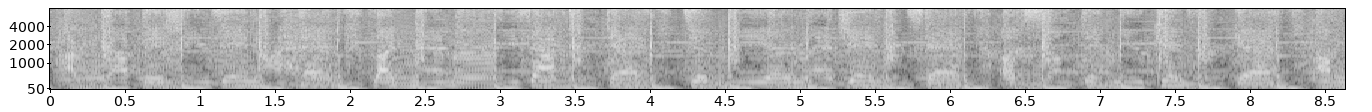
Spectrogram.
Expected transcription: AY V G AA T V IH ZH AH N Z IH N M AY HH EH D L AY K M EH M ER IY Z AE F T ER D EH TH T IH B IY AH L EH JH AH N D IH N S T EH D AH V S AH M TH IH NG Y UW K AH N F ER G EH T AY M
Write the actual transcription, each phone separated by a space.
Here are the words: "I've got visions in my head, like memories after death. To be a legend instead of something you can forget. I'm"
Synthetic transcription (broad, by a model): AY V G AA T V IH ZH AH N Z IH N M AY HH EH D L AY K M EH M ER IY Z AE F T ER D EH TH T IH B IY AH L EH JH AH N IH N S T EH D AH V S AH M TH IH NG Y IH K AH N F ER G EH T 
